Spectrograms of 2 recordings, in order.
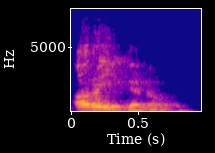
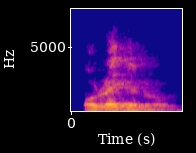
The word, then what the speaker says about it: oregano: Italians, oregano. American English, oregano, or yeah, oregano. And the British oregano.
